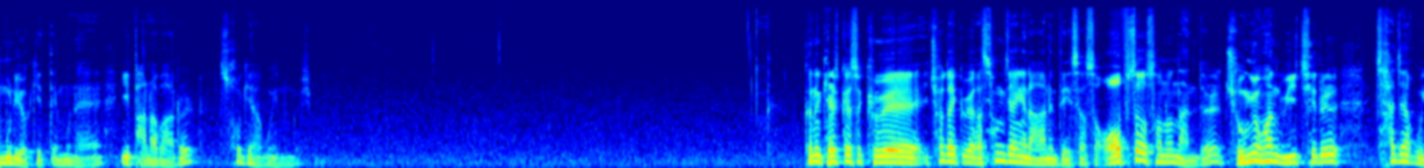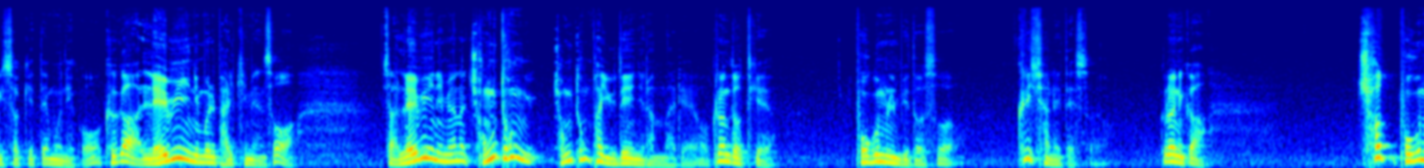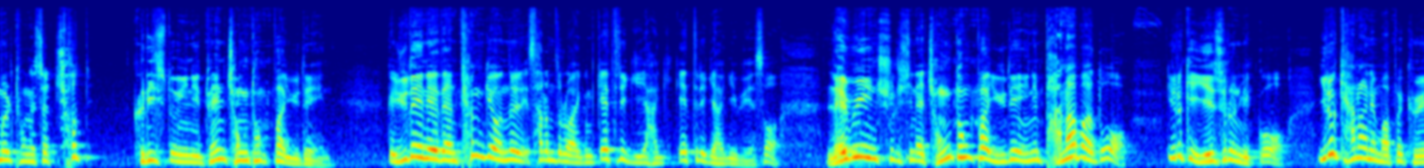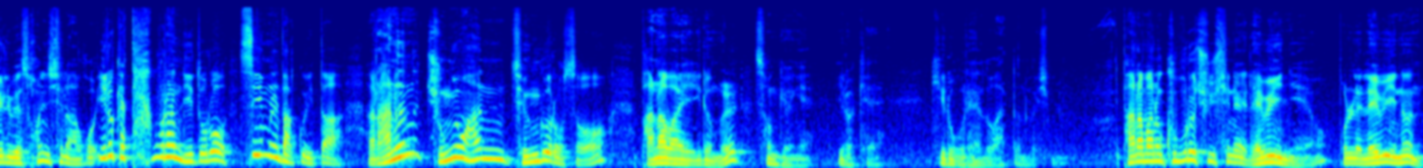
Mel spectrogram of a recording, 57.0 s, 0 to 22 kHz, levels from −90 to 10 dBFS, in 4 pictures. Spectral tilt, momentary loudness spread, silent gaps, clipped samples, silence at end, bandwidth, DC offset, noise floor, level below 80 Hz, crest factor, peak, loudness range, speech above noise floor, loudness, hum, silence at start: -7 dB/octave; 17 LU; none; under 0.1%; 0 s; 18 kHz; under 0.1%; -63 dBFS; -64 dBFS; 26 dB; -2 dBFS; 12 LU; 37 dB; -27 LUFS; none; 0 s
